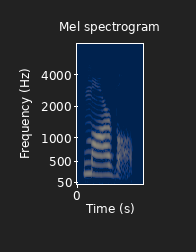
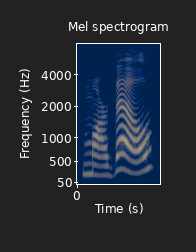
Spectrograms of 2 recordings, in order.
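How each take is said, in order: First: The stress is on the first syllable. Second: The stress is on the second syllable. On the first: The speaker calls it right. "Mar is accented" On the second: The speaker calls it wrong. "I wouldn't say marvel. Vel is not accented"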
